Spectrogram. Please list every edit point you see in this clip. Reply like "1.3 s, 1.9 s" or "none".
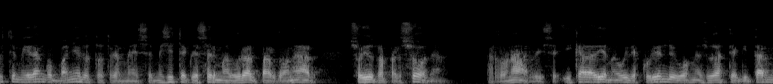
none

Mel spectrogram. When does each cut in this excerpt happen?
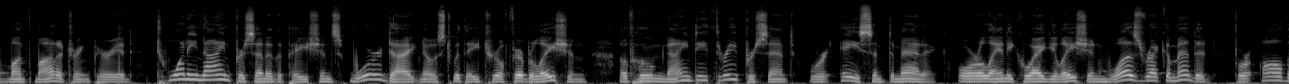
9.5 s

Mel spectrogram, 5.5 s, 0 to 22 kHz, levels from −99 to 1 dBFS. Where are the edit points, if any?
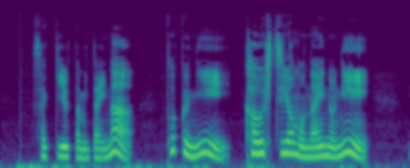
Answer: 3.2 s

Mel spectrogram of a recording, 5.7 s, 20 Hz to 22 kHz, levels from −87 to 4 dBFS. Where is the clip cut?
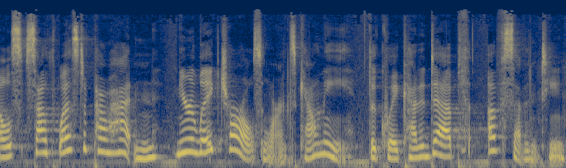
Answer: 2.6 s

